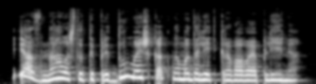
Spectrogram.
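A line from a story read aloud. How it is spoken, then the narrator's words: Affectionate purr. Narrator (Russian): ласково замурлыкала она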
